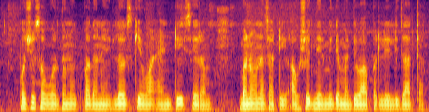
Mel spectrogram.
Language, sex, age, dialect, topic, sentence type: Marathi, male, 25-30, Northern Konkan, agriculture, statement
